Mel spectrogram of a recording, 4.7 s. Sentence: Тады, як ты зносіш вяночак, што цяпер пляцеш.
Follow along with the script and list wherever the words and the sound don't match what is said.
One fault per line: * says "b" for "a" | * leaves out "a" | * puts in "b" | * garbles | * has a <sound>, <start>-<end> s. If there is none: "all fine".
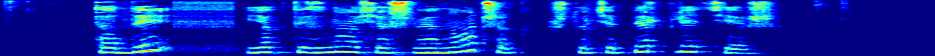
all fine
